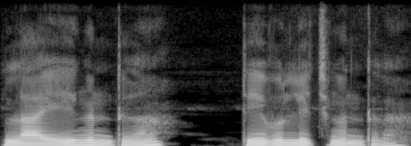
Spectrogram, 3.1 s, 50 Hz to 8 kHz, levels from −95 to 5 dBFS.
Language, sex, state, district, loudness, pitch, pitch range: Wancho, male, Arunachal Pradesh, Longding, -15 LUFS, 120 Hz, 110-125 Hz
